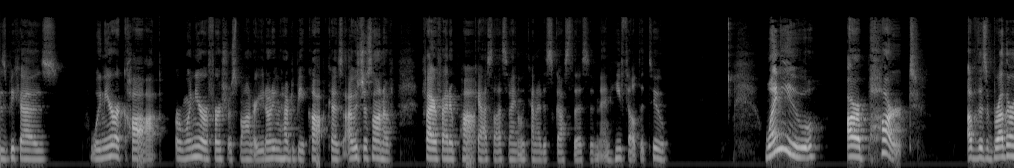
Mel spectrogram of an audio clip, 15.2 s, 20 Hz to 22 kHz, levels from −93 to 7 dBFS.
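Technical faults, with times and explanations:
2.06–2.14 s, 4.74–4.79 s, 6.99–7.12 s and 13.42–13.50 s, lost LE Audio frames: gaps of 80, 50, 130 and 80 ms in the speech, the first after "because when you're a", the second after "have to be a", and the third after "just on a firefighter". The LC3 decoder concealed each loss by replaying the last good spectrum with randomised signs, turning the sound into a brief noisy smear. The concealment fades after the first few frames, so the 130 ms gap sinks furthest towards silence. The lengths fit runs of 10 ms frames.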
